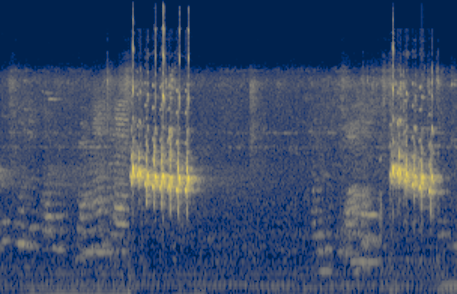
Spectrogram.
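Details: Sooty-headed bulbul lure song, used to stimulate lazy bulbuls to sing: soft, varied low whistled phrases, then two loud, dense buzzy trills lasting under a second each, separated by a pause of about two and a half seconds.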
